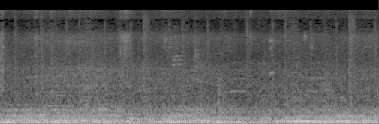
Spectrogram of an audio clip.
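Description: Steady low drone of a running engine or motor.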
